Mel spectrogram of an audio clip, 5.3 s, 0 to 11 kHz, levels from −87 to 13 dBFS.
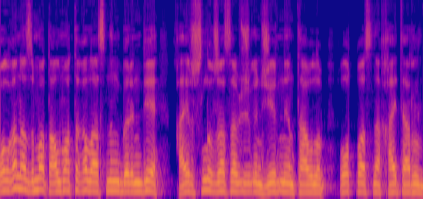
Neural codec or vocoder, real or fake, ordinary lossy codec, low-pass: vocoder, 22.05 kHz, 80 mel bands, Vocos; fake; none; none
